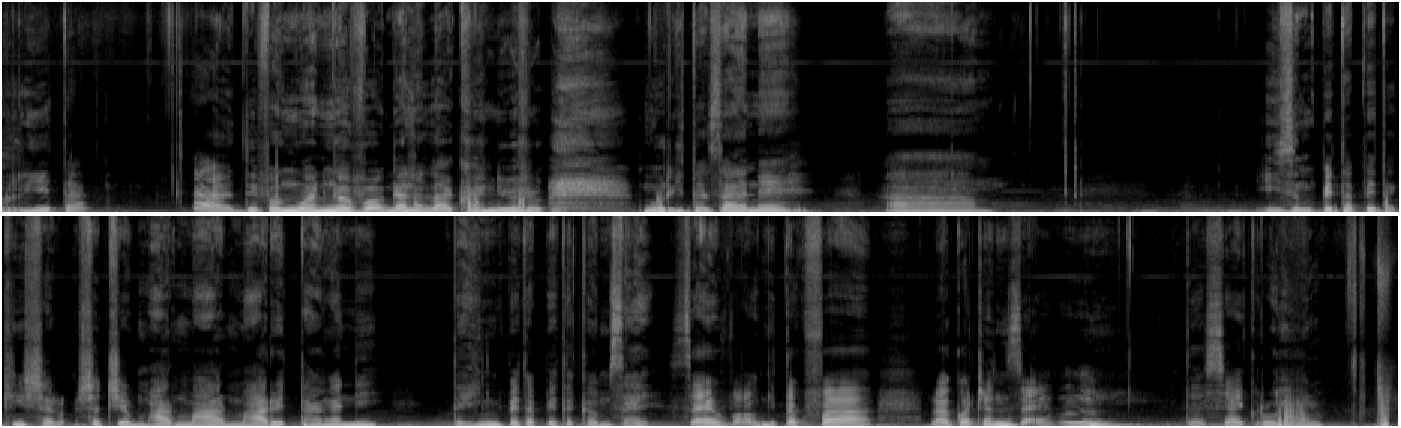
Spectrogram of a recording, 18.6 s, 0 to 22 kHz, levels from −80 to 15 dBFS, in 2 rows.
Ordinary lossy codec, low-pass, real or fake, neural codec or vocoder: none; none; real; none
